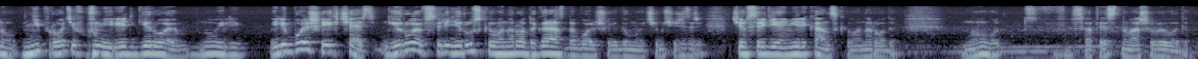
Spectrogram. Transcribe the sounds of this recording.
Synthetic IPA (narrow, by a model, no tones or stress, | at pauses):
nunʲɪpɾo̞tʲɪfʊmʲɪɾʲetʲɡʲɪɾo̞jəmnuilʲɪ | ilʲɪbo̞lʲʂɨjəixt͡ɕæsʲtʲɡʲɪɾo̞jəfsɾʲɪdʲiɾuskəvənɐɾo̞d̪əɡɐɾazd̪əbo̞lʲʂɨjad̪uməjʊt͡ɕemt͡ɕɪɾʲɪzt͡ɕemsɾʲɪdʲiɐmʲɪɾʲɪkanskəvənɐɾo̞d̪ə | novo̞t̪sɐːt̪vʲest̪ʲɪnːəvaʂɨvɨvəd̪ɨ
